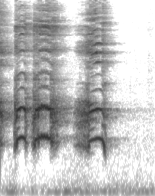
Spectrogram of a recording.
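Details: Young decoy red junglefowl cockerel crowing a short, hoarse three-part crow, two quick rising syllables then a longer drawn-out falling note, with low rumbling background noise.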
